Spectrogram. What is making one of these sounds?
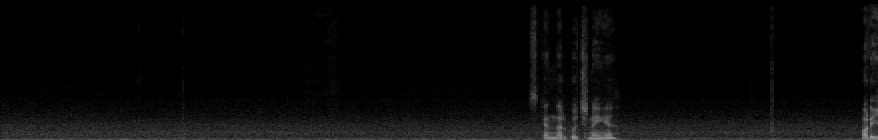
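A key turns and clicks in a small latch.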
